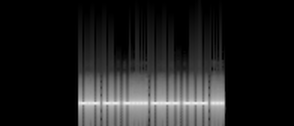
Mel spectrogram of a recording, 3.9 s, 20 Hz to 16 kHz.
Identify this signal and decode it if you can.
Morse code, heard as a keyed tone, about 44 wpm, 700 Hz. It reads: KM6YOS
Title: USA Call Signs 45wpm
